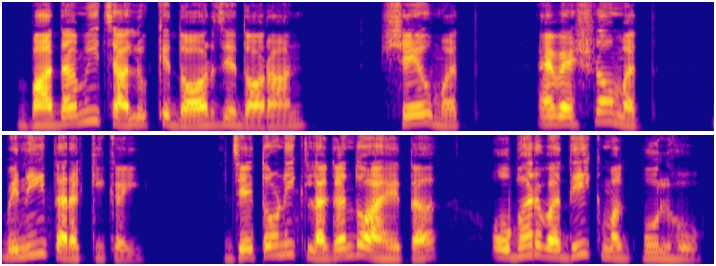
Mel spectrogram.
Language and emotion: Sindhi, neutral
